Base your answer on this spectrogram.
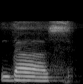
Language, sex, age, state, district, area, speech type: Hindi, female, 60+, Bihar, Samastipur, urban, spontaneous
